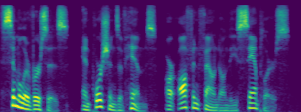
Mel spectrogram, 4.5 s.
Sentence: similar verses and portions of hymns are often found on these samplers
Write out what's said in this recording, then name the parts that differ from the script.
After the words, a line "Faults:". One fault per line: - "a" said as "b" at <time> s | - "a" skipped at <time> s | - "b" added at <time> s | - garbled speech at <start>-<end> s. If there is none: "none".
similar verses and portions of hymns are often found on these samplers
Faults:
none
